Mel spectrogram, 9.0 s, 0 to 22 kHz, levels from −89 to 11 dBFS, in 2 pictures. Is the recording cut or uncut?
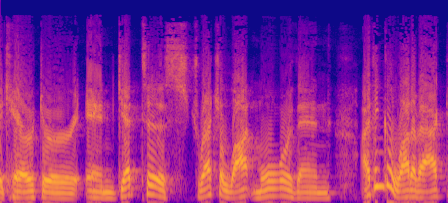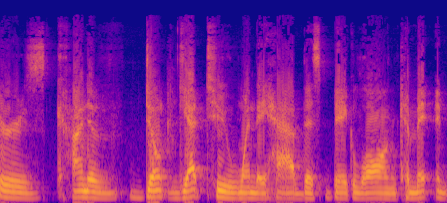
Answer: uncut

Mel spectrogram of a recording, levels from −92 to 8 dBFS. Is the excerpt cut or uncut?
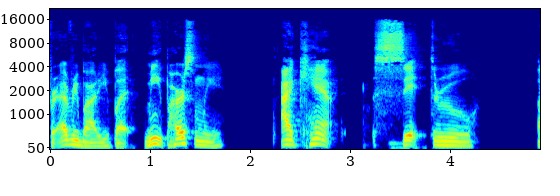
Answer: uncut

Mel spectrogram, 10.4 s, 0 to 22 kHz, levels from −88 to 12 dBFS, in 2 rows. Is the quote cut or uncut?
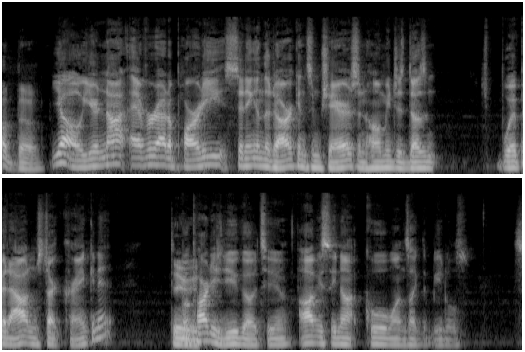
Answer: uncut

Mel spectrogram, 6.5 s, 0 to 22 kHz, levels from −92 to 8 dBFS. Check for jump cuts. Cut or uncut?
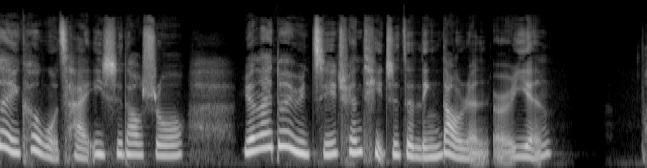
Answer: uncut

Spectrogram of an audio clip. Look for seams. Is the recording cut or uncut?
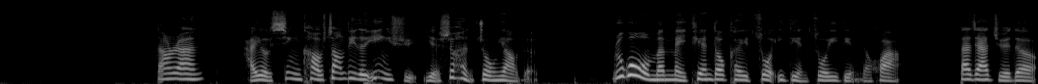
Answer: uncut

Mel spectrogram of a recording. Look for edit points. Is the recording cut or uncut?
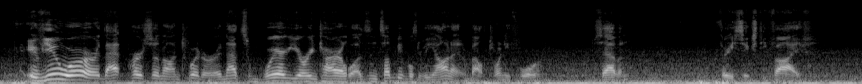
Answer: cut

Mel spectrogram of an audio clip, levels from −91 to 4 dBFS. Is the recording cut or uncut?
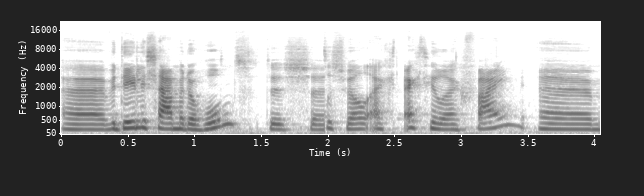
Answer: cut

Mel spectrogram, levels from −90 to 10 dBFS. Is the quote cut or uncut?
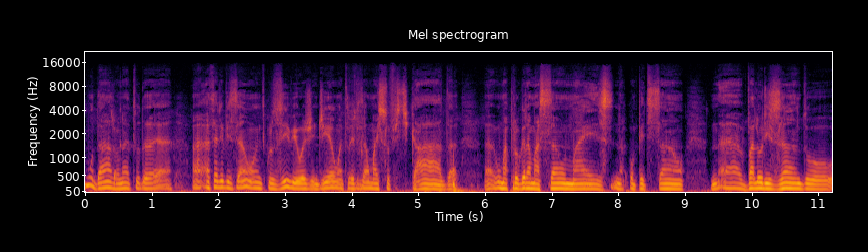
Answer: uncut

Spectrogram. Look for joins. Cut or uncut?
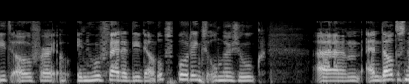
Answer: cut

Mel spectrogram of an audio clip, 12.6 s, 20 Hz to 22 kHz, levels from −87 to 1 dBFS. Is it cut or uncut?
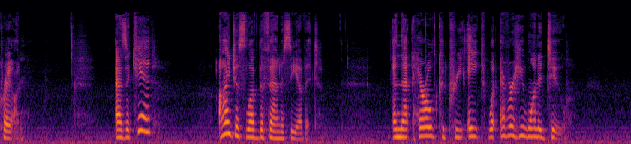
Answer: uncut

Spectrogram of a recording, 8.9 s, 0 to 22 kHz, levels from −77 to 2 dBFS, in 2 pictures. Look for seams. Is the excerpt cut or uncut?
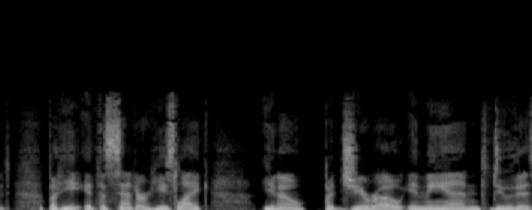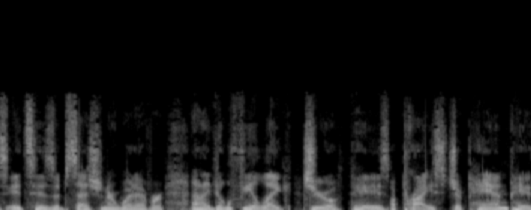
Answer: cut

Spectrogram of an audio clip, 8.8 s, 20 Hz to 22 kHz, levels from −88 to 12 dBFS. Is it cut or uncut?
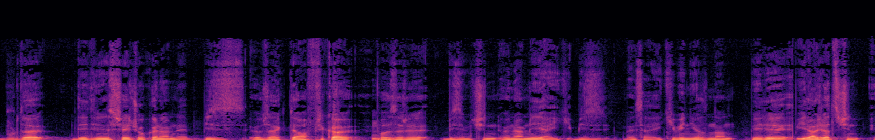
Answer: cut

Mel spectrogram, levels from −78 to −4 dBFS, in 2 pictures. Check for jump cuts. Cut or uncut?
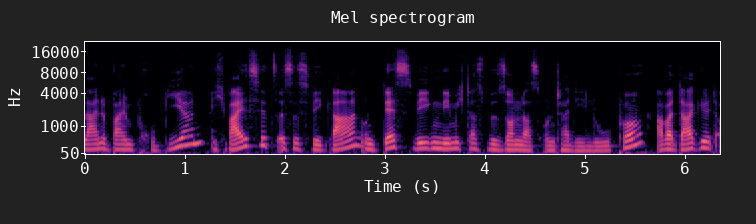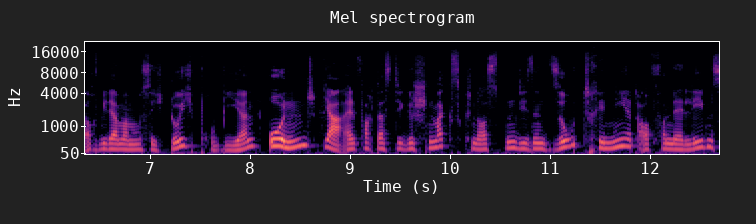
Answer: uncut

